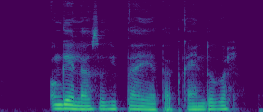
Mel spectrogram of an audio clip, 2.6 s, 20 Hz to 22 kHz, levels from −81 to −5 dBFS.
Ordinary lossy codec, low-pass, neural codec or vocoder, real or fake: none; none; none; real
